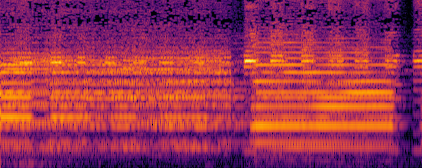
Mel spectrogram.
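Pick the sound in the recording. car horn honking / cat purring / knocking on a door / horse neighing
car horn honking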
